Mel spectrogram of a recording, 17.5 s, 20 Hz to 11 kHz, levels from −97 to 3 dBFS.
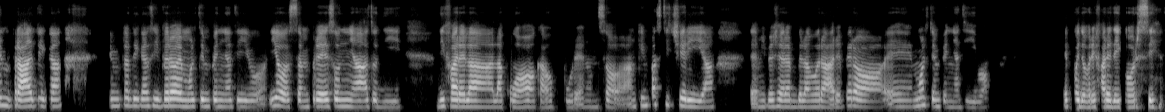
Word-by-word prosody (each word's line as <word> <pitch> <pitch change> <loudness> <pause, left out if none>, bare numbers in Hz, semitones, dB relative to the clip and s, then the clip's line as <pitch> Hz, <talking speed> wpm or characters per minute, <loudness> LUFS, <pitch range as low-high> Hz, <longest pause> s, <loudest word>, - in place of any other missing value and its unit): In 225 -3 -4
pratica 200 0 +5 0.7
in 205 0 -7
pratica 210 -1 -1
sì, 205 -1 -1
però 205 +1 +6
è 200 - +7
molto 195 +1 -2
impegnativo. 190 -1 -3
Io 220 +1 +2
ho 185 -2 +2
sempre 190 0 +1
sognato 190 -1 +1
di 175 0 -15 0.5
di 195 - 0
fare 195 -1 +5
la 180 -1 +3
la 175 0 -1
cuoca, 180 0 -2
oppure 175 0 -13
non 180 0 -22
so, 180 -3 -5
anche 195 +3 -9
in 220 +1 -6
pasticceria, 210 -8 -1 0.5
ehm, - - -8
mi 185 - -12
piacerebbe 185 -1 -2
lavorare, 180 0 -1
però 185 -5 0
è 185 0 -10
molto 220 +3 -3
impegnativo. 170 -3 -12 1.1
E 190 - -3
poi 195 0 +1
dovrei 180 0 -1
fare 185 0 +2
dei 180 0 +1
corsi. 180 +1 0
185 Hz, 135 wpm, -26 LUFS, 180-200 Hz, 1.1 s, è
